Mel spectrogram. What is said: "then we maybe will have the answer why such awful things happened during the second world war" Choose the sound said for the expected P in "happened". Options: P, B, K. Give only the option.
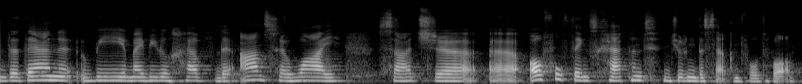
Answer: P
